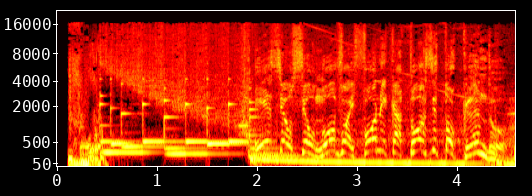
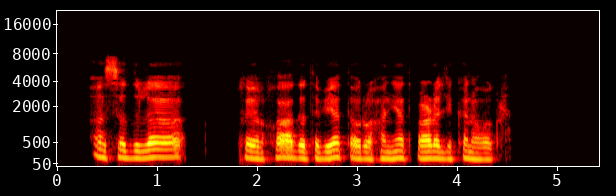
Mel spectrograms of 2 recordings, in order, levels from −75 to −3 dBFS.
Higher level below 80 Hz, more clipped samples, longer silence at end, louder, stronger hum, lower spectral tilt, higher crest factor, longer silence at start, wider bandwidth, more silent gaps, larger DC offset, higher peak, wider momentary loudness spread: first, -24 dBFS vs -72 dBFS; neither; second, 0 s vs 0.95 s; first, -15 LUFS vs -26 LUFS; neither; second, -4 dB/octave vs -6 dB/octave; second, 10 dB vs 18 dB; second, 0.1 s vs 0.35 s; first, 17 kHz vs 7.8 kHz; second, none vs 1.32-1.47 s, 1.55-1.81 s; neither; first, -4 dBFS vs -10 dBFS; second, 2 LU vs 11 LU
